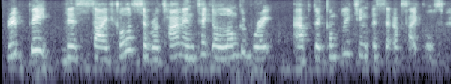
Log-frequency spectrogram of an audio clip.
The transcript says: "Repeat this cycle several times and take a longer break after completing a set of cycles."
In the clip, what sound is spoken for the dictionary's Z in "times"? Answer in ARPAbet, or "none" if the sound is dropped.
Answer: none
